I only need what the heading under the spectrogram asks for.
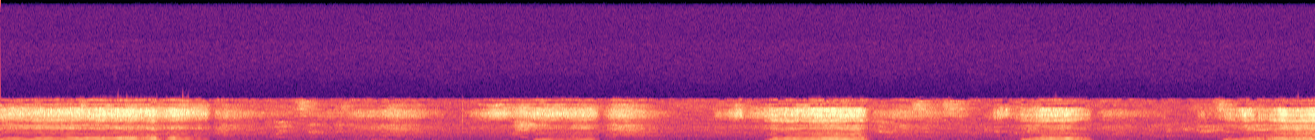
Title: Hurley Snoring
